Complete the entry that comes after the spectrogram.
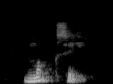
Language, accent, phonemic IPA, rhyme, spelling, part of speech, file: English, Southern England, /ˈmɒksi/, -ɒksi, moxie, noun, LL-Q1860 (eng)-moxie.wav
- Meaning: 1. Nerve, spunk, strength of character 2. Verve 3. Wit, smarts, skill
